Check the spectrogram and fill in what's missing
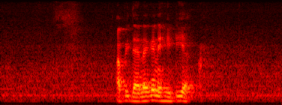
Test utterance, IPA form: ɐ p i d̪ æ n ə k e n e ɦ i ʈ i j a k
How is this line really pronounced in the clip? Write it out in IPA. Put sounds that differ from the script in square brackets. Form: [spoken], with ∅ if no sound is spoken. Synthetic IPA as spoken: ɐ p i d̪ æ n ə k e n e ɦ i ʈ i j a k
